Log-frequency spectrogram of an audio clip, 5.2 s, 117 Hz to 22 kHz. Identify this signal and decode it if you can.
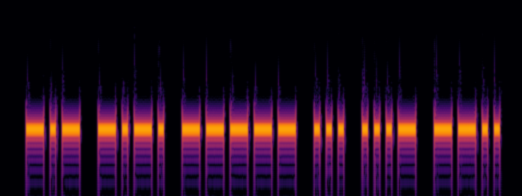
Morse code, heard as a keyed tone, about 20 wpm, 700 Hz. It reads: KC0SVZ
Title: USA Call Signs - 6 Characters - Repeated 3x - 20wpm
